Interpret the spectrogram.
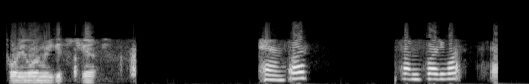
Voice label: Sheriff, scanner audio; South Scottsdale; MCSO - EAST Sheriff-EastCnty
